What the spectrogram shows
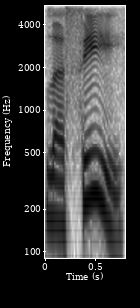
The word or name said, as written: lessee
